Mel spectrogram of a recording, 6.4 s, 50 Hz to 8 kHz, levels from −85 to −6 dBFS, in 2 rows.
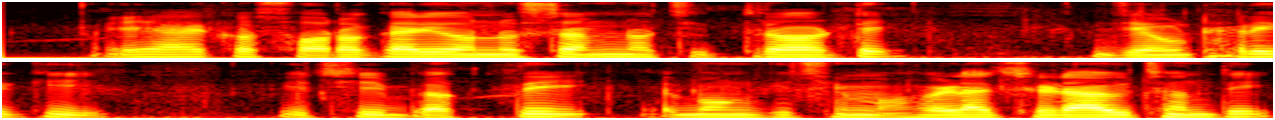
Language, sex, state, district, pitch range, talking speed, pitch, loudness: Odia, male, Odisha, Khordha, 115-130 Hz, 140 wpm, 125 Hz, -21 LUFS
